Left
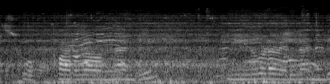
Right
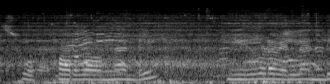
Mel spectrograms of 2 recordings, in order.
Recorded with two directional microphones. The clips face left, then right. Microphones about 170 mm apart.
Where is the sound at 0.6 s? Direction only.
10° right (ahead or behind).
